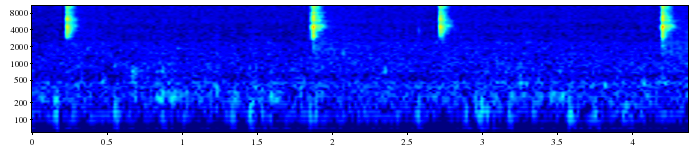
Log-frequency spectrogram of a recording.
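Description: Three faint computer mouse clicks, spaced about a second apart, in near silence.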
